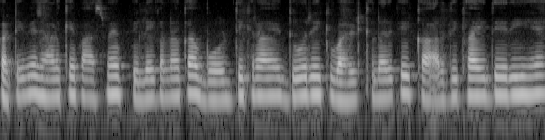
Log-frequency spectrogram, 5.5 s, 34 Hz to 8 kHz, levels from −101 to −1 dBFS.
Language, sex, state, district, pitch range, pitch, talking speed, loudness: Hindi, female, Bihar, Darbhanga, 180-200 Hz, 190 Hz, 255 wpm, -35 LUFS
